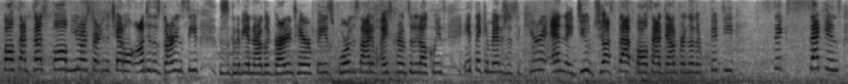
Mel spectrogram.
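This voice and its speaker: A woman esports caster giving live play-by-play game commentary with an excitable, urgent delivery. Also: very high-pitched, a little hiss or hum.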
